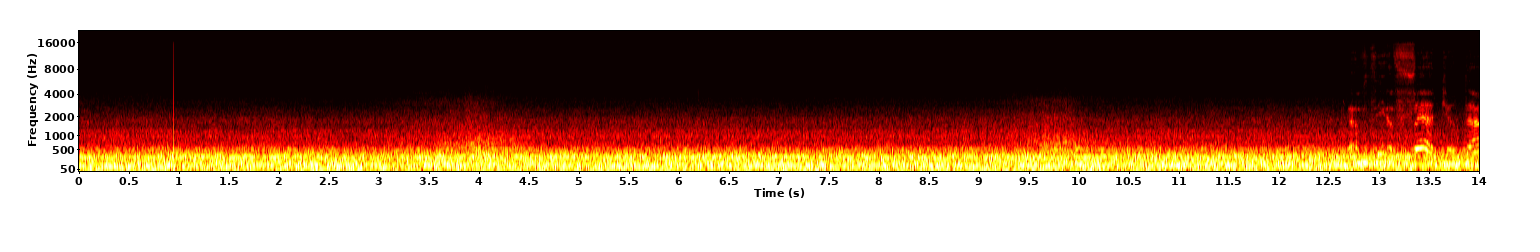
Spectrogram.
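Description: Steady low rumble of car road noise heard from inside the cabin while driving on a highway, swelling briefly near ten seconds as an oncoming truck passes.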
